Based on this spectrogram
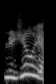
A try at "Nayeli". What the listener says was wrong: Yeah, Nayeli, the H is silent.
